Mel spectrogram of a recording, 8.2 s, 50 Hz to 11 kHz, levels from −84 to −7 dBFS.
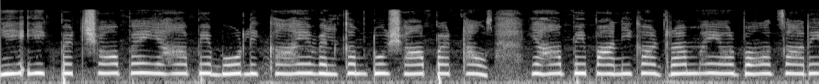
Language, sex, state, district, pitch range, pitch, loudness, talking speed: Hindi, female, Bihar, West Champaran, 360-370 Hz, 365 Hz, -16 LUFS, 175 wpm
